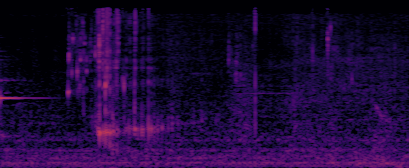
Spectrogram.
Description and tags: Pouring Champagne
The sound of someone pouring bubbly champagne into a bottle.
